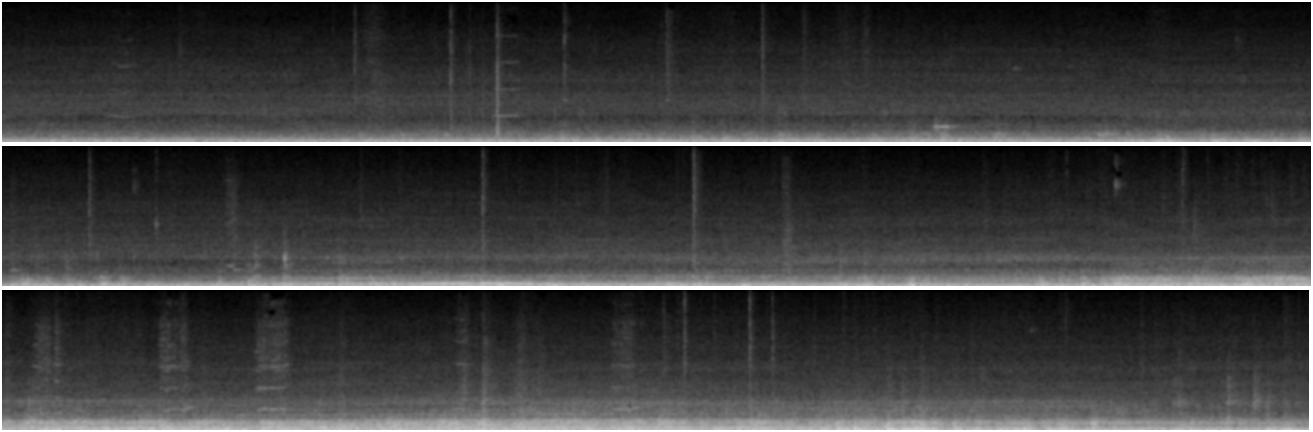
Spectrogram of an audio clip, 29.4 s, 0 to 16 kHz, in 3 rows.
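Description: Kawasaki C151 MRT train heard from inside the car: a steady wheel and track rumble, joined from about twelve seconds in by a rising motor whine that grows louder as the train gathers speed.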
